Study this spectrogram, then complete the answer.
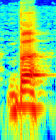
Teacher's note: processes we define ba as a pulmonic aggressive voiced bilabial plosive so the air is coming out of our lungs our vocal cords are vibrating we close our lips allowing pressure to build up and then release it with a popping sound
